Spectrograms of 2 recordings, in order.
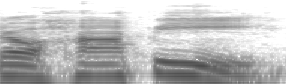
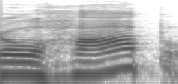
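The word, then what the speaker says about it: O'Hoppe: Or is it O'Hoppy? Is it O'Hop or O'Hoppy? I've heard it both ways. I think it's O'Hop. I think the E is silent.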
